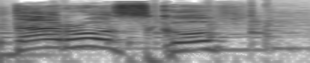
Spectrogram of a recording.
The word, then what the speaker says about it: Тароскоп: будет жара Прямо с утра Ведь в Саймон Шоу все хорошо Будет жара Саймон Шоу на радио Энерджи Дорогие мои, слышали, как правильно произносится? Это вам не Таро Дратути. Тароскоп. Вот, так запомните.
